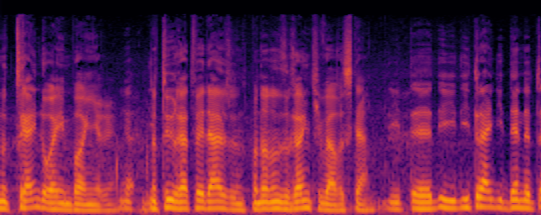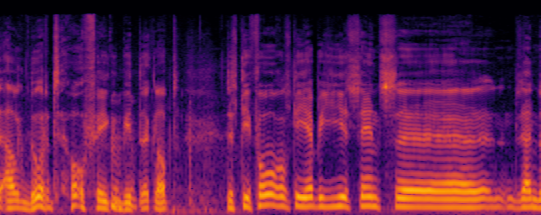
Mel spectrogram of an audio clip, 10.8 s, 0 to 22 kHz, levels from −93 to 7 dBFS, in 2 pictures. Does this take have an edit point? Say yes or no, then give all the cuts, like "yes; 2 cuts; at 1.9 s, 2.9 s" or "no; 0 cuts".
no; 0 cuts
